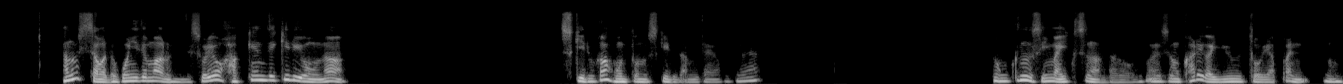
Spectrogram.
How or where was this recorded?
video call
